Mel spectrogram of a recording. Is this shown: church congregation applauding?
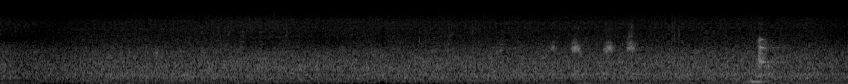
no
